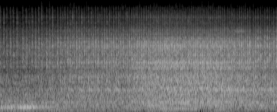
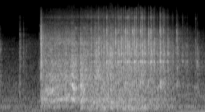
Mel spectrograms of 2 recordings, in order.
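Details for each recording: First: Petrol engine after rebuild for bent valves with new timing belt, tensioner and idler, first start: steady idle with faint quick ticking from emptied hydraulic lifters, expected to fade as oil fills: steady idle with slight hydraulic lifter tick. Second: Petrol engine brought in as a no-start, cranked after engine rebuild with new timing belt, idler and tensioner: harsh uneven whirr, never fires; valves are bent and noise comes from the cylinder head, which will be removed.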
